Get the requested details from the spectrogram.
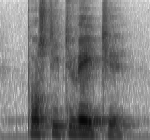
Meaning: diminutive of prostituee
- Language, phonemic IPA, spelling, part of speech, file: Dutch, /ˌprɔstityˈwecə/, prostitueetje, noun, Nl-prostitueetje.ogg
